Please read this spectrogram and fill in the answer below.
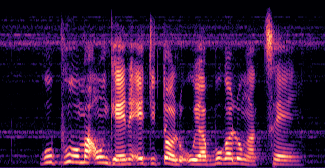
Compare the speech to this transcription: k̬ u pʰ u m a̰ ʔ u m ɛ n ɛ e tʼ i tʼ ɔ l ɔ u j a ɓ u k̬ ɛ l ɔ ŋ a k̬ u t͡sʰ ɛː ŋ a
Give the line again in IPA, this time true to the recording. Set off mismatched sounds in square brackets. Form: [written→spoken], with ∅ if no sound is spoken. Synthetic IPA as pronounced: k̬ u pʰ u m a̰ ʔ u [m→ŋ] ɛ n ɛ e tʼ i tʼ ɔ l ɔ u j a ɓ u k̬ [ɛ→a] l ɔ ŋ a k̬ u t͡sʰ ɛː ŋ a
